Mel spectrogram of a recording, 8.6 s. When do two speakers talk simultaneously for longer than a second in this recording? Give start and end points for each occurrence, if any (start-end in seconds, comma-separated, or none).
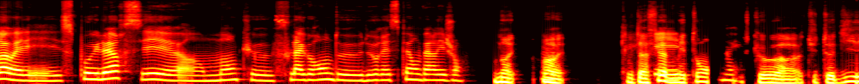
none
